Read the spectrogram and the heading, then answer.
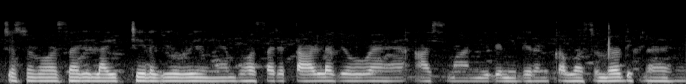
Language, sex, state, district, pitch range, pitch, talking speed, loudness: Hindi, female, Uttar Pradesh, Lalitpur, 155-165 Hz, 160 Hz, 210 wpm, -17 LUFS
